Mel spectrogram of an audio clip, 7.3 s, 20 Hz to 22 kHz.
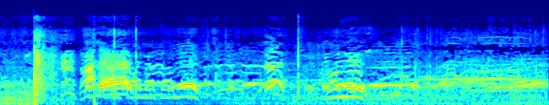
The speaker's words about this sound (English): That is the sound of a 100-metre race, but what you can't tell just from listening to that is that there's only one person in the race. Cheering is not going to affect the outcome.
